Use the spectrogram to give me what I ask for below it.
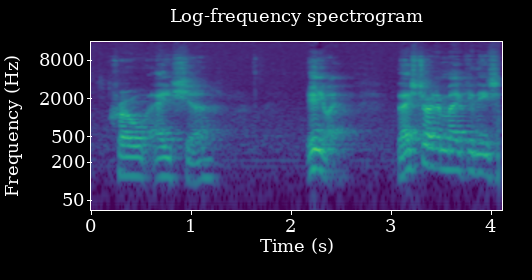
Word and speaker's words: Croatia: they're made in creolesia creation i'm saying it wrong croatia anyway they started making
